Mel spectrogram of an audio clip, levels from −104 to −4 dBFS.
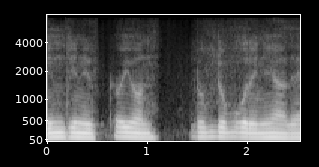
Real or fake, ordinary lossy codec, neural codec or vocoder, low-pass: fake; AAC, 48 kbps; codec, 16 kHz, 1 kbps, X-Codec, HuBERT features, trained on LibriSpeech; 7.2 kHz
